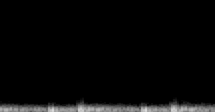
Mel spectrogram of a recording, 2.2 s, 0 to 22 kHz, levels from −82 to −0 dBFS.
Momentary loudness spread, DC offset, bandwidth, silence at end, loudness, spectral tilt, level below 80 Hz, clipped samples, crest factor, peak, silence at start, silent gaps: 11 LU; under 0.1%; 0.3 kHz; 0 s; -27 LUFS; -15 dB/octave; -28 dBFS; under 0.1%; 20 dB; -6 dBFS; 0 s; none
